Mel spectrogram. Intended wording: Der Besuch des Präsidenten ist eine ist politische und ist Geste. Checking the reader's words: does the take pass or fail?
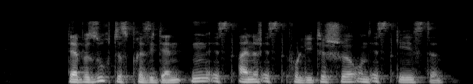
pass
